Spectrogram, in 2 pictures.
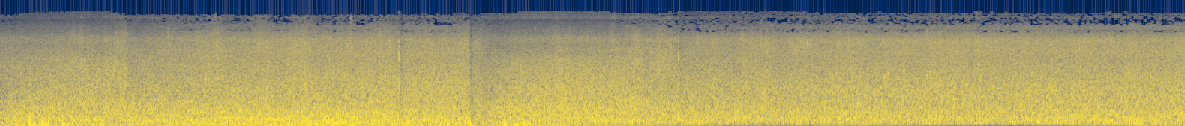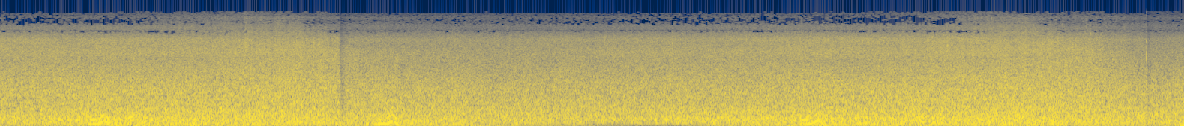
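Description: Ocean surf washing over the shallows in a steady wash, with wind rumbling on the microphone that drops away for a few seconds twice.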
